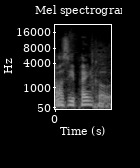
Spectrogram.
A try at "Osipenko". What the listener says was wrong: Well, it's more of like a soft S, but that's actually okay.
